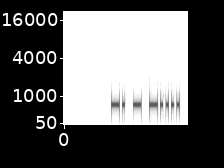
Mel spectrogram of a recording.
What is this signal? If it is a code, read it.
Morse code, heard as a keyed tone, about 22 wpm, 700 Hz. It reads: NT6
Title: USA Call Signs - 4 Characters - 8x Character Spacing - 22wpm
